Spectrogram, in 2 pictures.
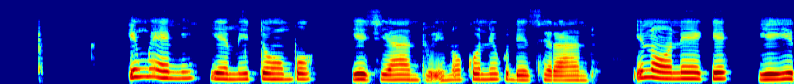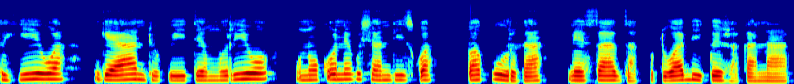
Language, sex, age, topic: Ndau, female, 50+, health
